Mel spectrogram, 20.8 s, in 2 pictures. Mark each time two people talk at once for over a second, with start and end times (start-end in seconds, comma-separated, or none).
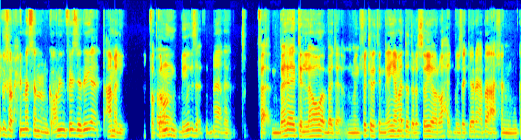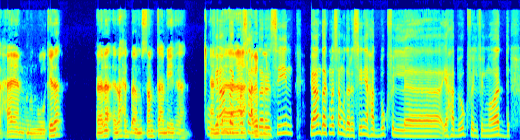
14.6-15.9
